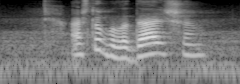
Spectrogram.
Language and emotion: Russian, neutral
